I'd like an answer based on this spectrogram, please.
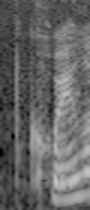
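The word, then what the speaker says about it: Coelho: the book The Alchemist by Paulo coilo I think is how you say his name amazing book I was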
